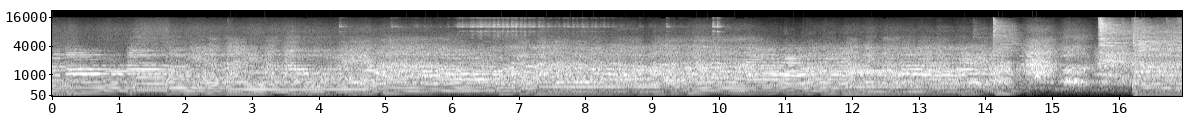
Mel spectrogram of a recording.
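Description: Live band playing a song through a PA: electric and acoustic guitars with bass and singing. The bass drops out for the last two seconds or so.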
